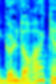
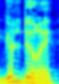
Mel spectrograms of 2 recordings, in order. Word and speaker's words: Goldorak: C'est du dessin animé Goldorak. Hein. Charline, vous allez rire, vous allez voir. Mais pendant longtemps, j'ai cru qu'on disait Golderay. C'est amusant, non? – Alors, en trois syllabes, O-D-K.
